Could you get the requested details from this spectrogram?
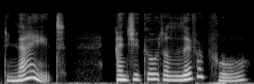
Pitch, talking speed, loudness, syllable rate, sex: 215 Hz, 165 wpm, -18 LUFS, 4.4 syllables/s, female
